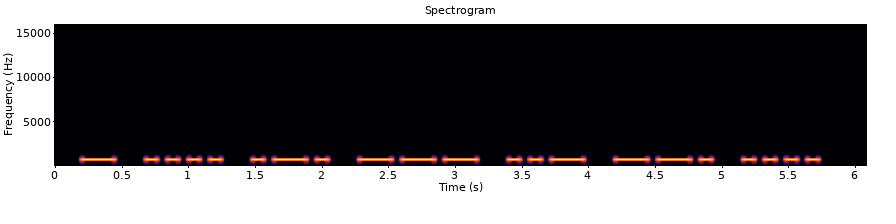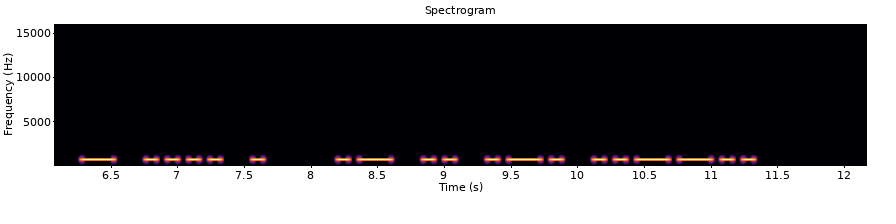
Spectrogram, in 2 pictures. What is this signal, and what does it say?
Morse code, heard as a keyed tone, about 15 wpm, 700 Hz. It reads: THROUGH THE AIR?
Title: Sentences from Top 1000 Words - Review Part 2 - 15wpm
